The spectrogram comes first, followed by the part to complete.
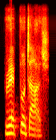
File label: "reportage", Indian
